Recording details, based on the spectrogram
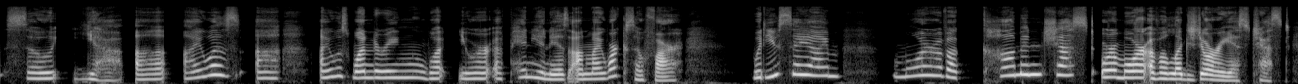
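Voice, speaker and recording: An actress voicing a gentle, shy and diligent young female secretary in a video game, soft-spoken, earnest and a little hesitant. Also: sits high, no echo, studio quality. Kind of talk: video game character voice lines. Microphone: close studio mic.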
